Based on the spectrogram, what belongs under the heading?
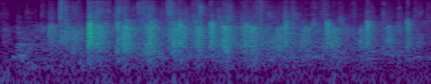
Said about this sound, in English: Easiest applause you are ever going to get.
